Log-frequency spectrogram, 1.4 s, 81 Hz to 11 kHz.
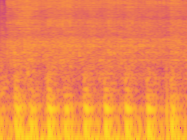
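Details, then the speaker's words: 1968 Benelli 350 (Montgomery Ward Riverside) motorcycle after 50 years in a barn, carburetors primed and idle adjusted: kick catches and it fires straight into a lumpy, even chuff of about seven beats a second; engine starting and running. "Oh, oh, it kicks like a mule. It does."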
